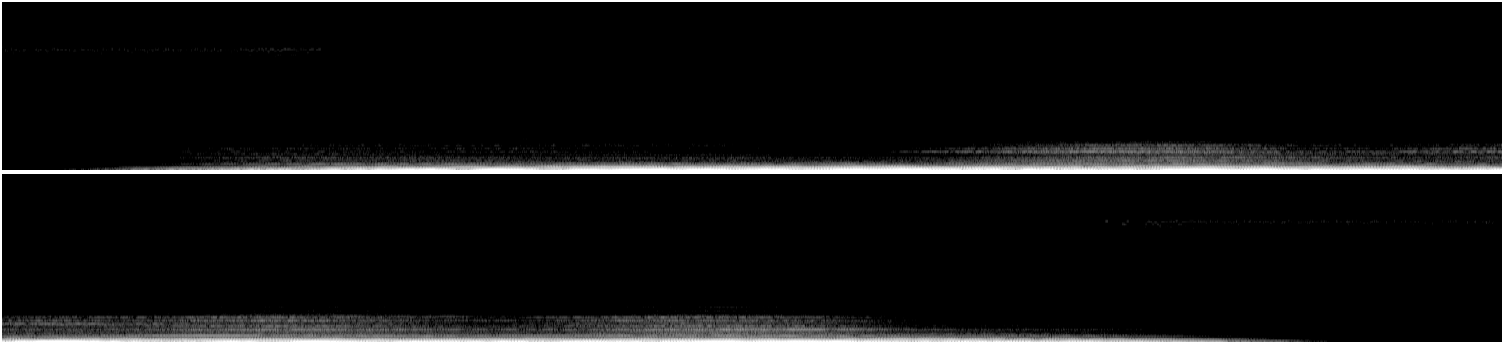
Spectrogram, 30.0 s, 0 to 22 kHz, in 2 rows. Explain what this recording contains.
Pad 008 - La Doceur - C3
This sample is part of the “Pad 008 – La Doceur” sample pack. Nice pad, quite soft. The pack consists of a set of samples which form a multisample to load into your favorite sampler. The key of the sample is in the name of the sample. These Pad multisamples are long samples that can be used without using any looping. They are in fact playable melodic drones. They were created using several audio processing techniques on diverse synth sounds: pitch shifting & bending, delays, reverbs and especially convolution.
